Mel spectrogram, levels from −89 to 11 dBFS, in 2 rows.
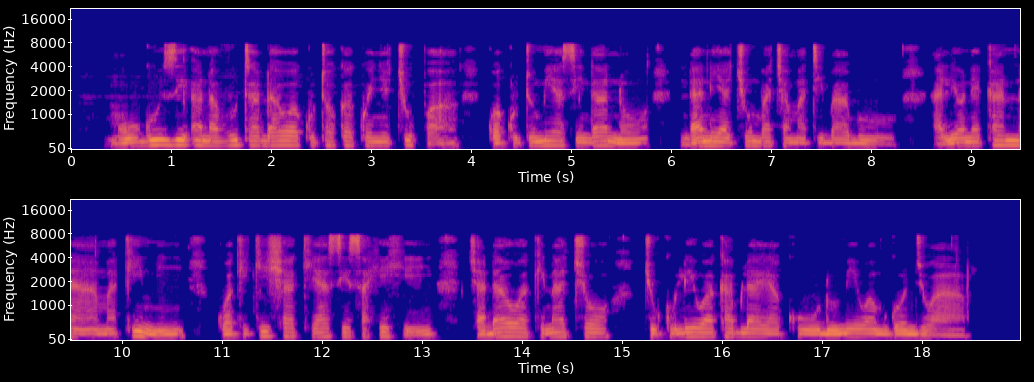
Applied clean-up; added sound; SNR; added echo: none; none; none; none.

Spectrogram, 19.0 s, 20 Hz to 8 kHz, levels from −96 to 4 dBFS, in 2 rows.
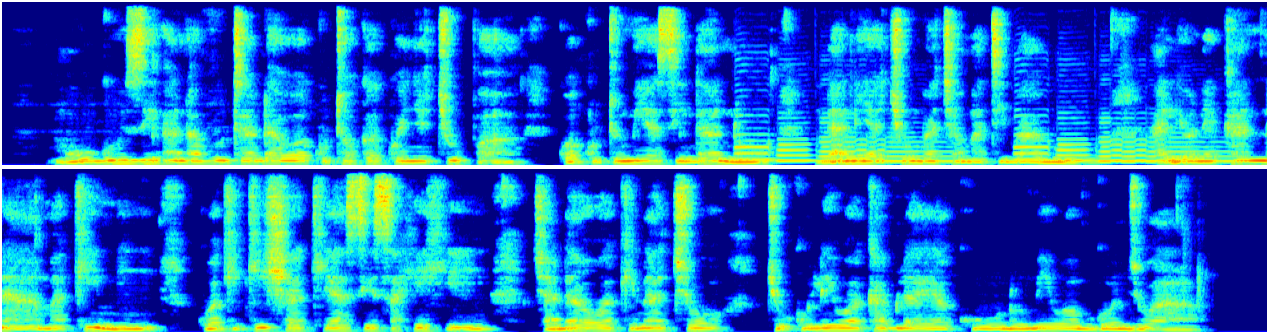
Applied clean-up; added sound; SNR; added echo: none; Wind instrument, woodwind instrument; 4 dB; reverberation time 0.2 s.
